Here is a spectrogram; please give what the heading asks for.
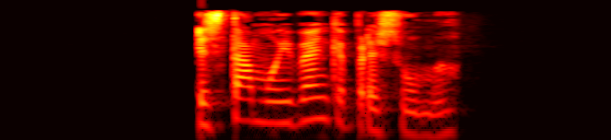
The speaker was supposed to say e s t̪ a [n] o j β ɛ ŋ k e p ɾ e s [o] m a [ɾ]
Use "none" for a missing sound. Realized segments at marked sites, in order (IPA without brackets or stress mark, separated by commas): m, u, none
